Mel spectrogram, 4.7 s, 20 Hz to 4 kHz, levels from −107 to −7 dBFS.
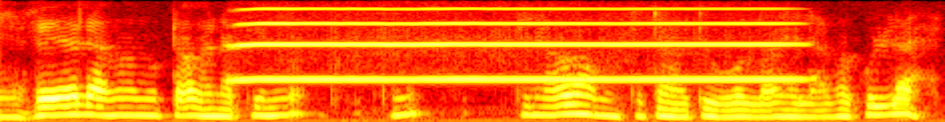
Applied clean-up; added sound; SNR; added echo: none; Trumpet; -3 dB; none.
